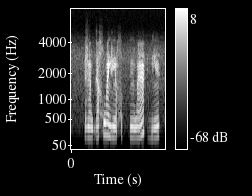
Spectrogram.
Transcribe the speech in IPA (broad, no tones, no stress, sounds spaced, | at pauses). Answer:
z æ̃ w ɡ æ χ w æ̃ vʲ ũ χ | ĩ w æ̃ | bʲ ẽ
